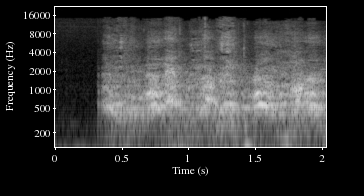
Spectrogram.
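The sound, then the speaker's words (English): A loud, continuous chorus of many dogs barking at once at Chester Hope Kennels, a boarding kennel housing dogs whose owners are at work or out of town, overlapping yaps and woofs after a brief quiet start, with no talking. “But while they're able to house cats and dogs whose owners are at work or out of town”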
